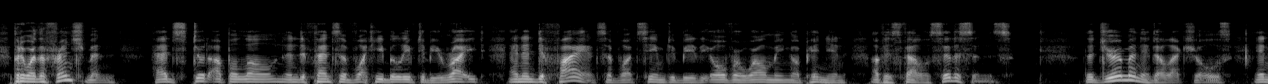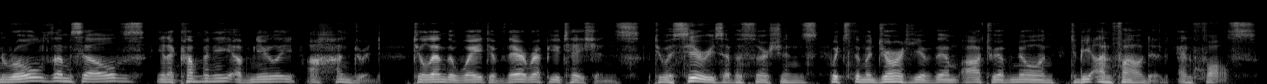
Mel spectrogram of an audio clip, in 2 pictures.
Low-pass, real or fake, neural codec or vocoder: 7.2 kHz; real; none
